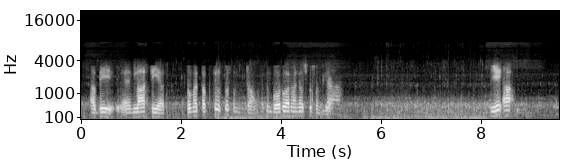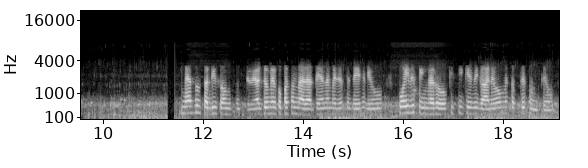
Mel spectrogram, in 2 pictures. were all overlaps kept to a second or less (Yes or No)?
Yes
